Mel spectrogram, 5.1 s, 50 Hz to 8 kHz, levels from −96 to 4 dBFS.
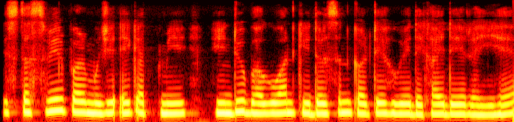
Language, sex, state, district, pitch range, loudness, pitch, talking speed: Hindi, female, Arunachal Pradesh, Lower Dibang Valley, 195-210 Hz, -11 LUFS, 205 Hz, 185 wpm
